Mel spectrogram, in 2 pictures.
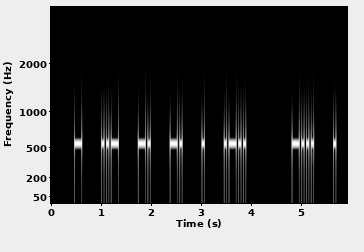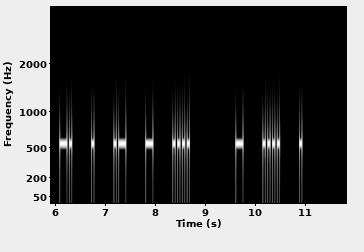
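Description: Morse code, heard as a keyed tone, about 25 wpm, spaced as for 15 wpm, 550 Hz. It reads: TUNNEL BENEATH THE
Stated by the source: Morse practice of news headlines at 15 wpm.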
